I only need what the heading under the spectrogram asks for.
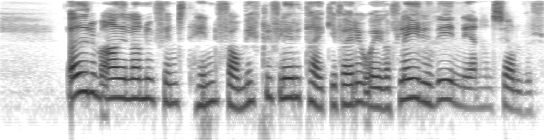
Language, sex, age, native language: Icelandic, female, 40-49, Icelandic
